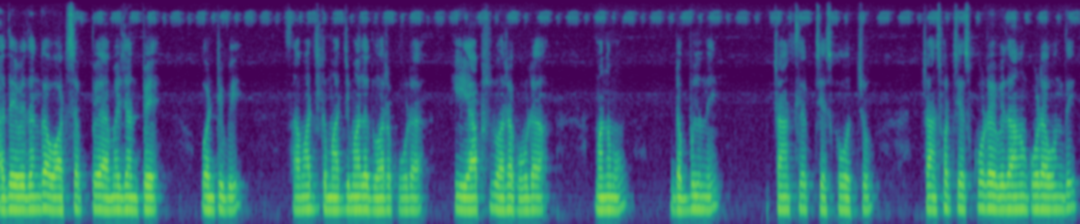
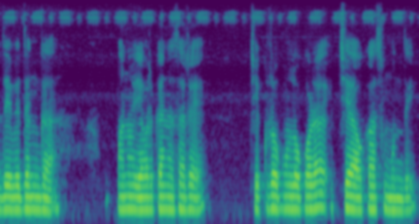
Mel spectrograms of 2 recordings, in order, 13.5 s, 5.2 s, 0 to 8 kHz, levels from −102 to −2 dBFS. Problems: constant background noise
